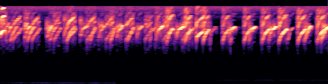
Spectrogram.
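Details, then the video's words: Hungry scaly-breasted munia chicks begging in a dirty nest as parents feed them all day; rapid, high rising chirps repeated about three or four times a second in a steady stream, with a faint low hum beneath. "Hungry Spotted Munia Baby Eat All Day"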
